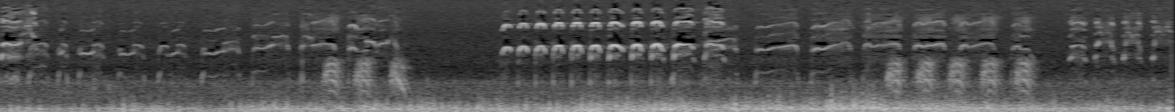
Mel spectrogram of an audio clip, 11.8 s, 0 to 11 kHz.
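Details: Osprey calling at the VGCC nest, 6:30pm EDT, April 6, 2020, as the male brings in a big fish: strings of bright, upward-inflected whistles with lower slurred notes between, over constant low wind noise.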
